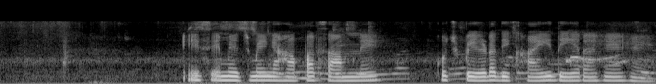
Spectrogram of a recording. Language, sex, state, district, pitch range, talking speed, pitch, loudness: Hindi, female, Rajasthan, Jaipur, 175-190 Hz, 110 wpm, 180 Hz, -18 LUFS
